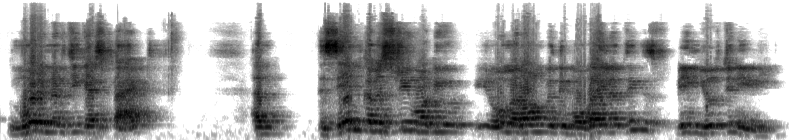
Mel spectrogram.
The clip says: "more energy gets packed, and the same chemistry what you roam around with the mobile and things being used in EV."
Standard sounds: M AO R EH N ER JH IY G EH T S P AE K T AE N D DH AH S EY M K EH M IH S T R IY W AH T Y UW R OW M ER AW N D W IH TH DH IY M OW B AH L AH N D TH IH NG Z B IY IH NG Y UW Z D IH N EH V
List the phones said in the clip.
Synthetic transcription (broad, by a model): M AO R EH N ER JH IY G EH T S B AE K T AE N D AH S EY M K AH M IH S T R IY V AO T Y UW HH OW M ER AW N D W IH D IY M OW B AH L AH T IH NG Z B IY IH NG Y UW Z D IH N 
